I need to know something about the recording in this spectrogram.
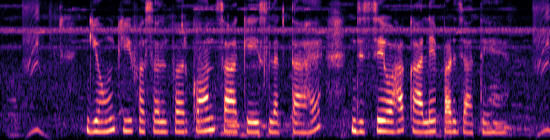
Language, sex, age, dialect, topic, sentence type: Hindi, female, 25-30, Garhwali, agriculture, question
